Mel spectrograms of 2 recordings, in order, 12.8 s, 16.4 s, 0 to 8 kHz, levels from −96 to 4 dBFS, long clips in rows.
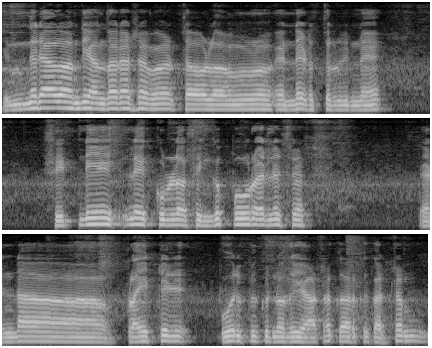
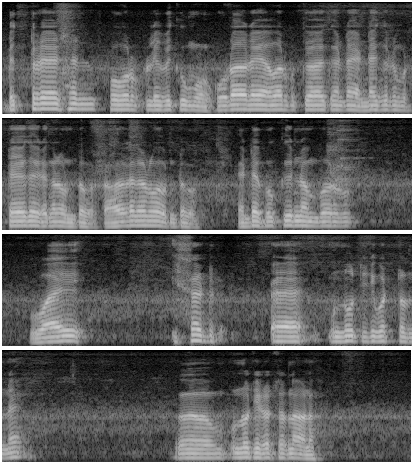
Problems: none marked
